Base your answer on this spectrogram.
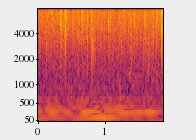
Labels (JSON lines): {"label": "biophony, midshipman", "recorder": "SoundTrap 500"}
